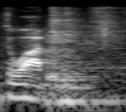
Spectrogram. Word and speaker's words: duodenum: intestine here, which is called the duodenum. Okay, or duodenum. Sometimes you'll hear it pronounced. The correct pronunciation is duodenum.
